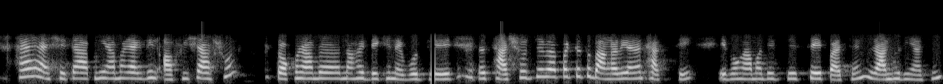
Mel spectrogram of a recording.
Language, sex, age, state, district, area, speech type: Bengali, female, 30-45, West Bengal, Purulia, urban, conversation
